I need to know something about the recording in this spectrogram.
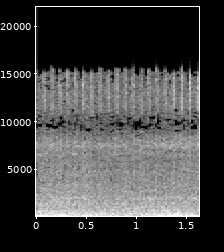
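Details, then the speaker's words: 1994 Toyota pickup V6 (142 original miles), restarted to confirm the repair after the distributor was fixed and the coil, plugs and wires replaced: low, smooth, even idle rumble with no ticks, misses or surging; runs nice and even. "Así es como ha quedado vamos a apagar y prender nuevamente para estar seguro ahí como ven así es como ha quedado el motorcito pero bien parejito"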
